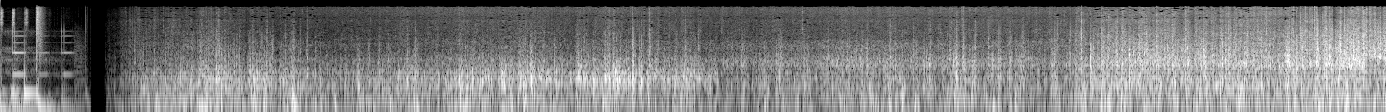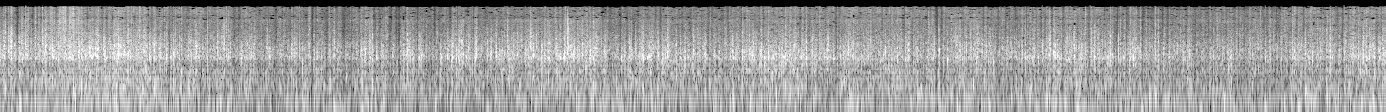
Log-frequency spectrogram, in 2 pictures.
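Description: Wind rushes loudly past a moving open vehicle.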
